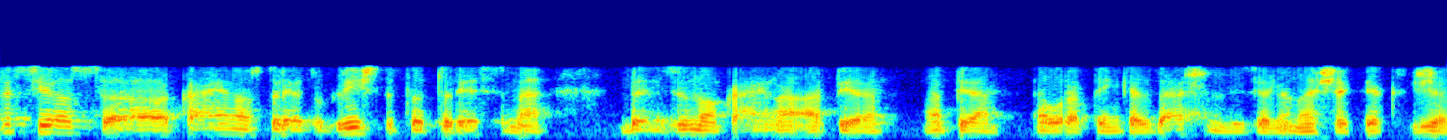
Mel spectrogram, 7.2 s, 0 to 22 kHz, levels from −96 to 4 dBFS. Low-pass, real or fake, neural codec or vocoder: 3.6 kHz; fake; vocoder, 22.05 kHz, 80 mel bands, Vocos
